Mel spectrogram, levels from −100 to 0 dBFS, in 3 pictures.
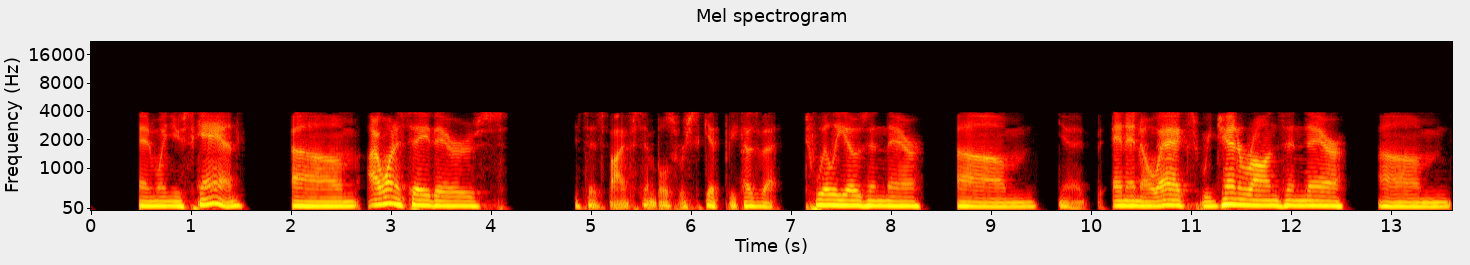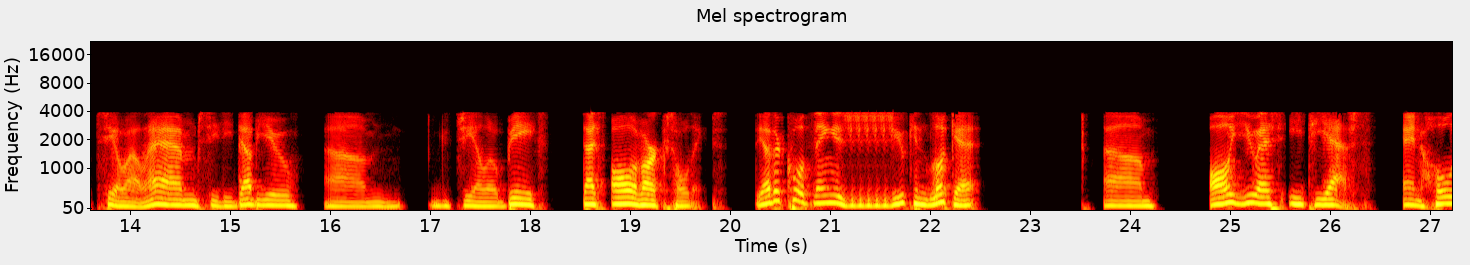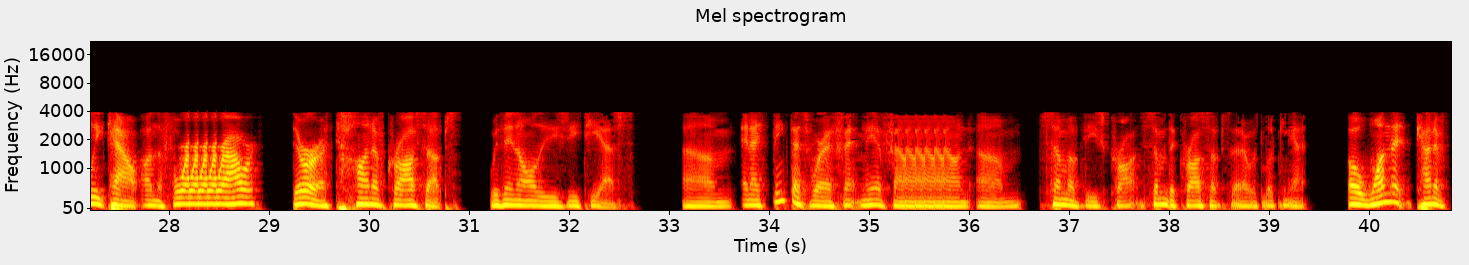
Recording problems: garbled, watery; badly; nothing above 4 kHz
audio stuttering; at 21 s, at 28 s and at 35 s

